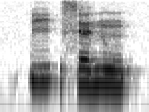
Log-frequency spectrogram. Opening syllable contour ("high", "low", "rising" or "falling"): high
